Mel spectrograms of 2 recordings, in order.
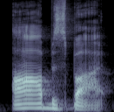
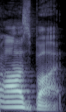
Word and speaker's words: OBSBOT: And yes, it's pronounced Obsbot, not Ozbot.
